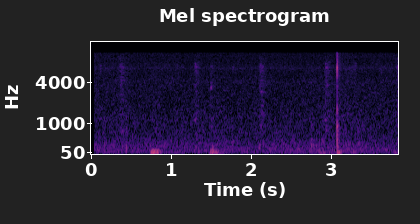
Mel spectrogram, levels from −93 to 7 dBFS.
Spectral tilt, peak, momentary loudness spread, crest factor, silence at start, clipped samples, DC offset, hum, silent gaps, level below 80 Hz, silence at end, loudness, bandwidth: -3 dB/octave; -18 dBFS; 14 LU; 38 dB; 0.05 s; under 0.1%; under 0.1%; none; none; -60 dBFS; 0 s; -54 LUFS; 11.5 kHz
